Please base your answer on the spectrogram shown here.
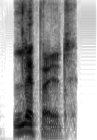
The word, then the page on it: lipid: British English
